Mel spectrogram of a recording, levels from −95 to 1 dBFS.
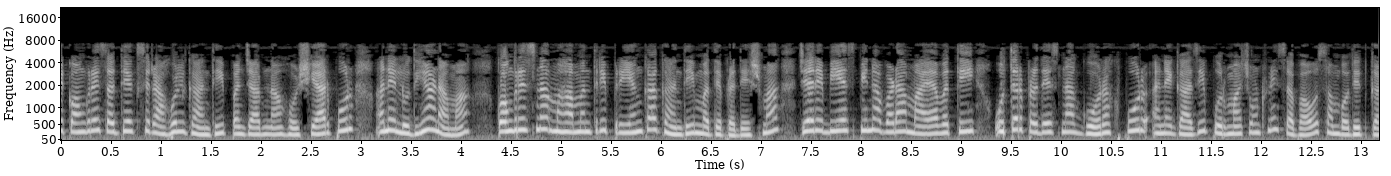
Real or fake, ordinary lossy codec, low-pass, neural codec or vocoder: fake; none; 7.2 kHz; vocoder, 44.1 kHz, 128 mel bands every 256 samples, BigVGAN v2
